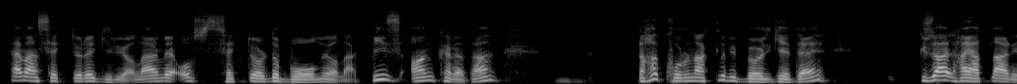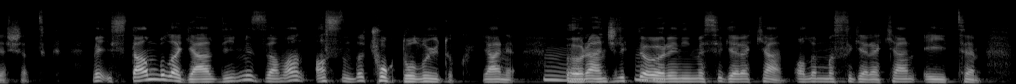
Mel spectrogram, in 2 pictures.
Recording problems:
none

